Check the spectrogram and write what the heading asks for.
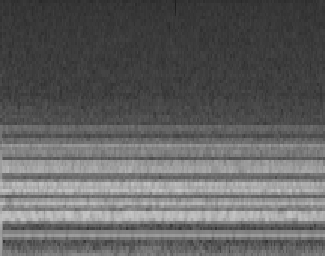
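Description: Korg Volca synthesizers holding a sustained chord: a steady drone of several held notes that slowly fades out, with no drums.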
